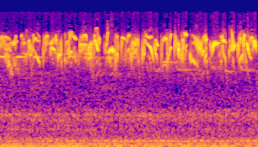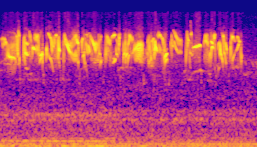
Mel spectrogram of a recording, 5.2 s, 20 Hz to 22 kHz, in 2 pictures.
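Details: Eurasian tree sparrows occupying nest boxes in a garden in Přerov, 19 March 2020, chirp continuously in dense overlapping chatter of short high notes over a faint hum; chaffinch, serin, hawfinch and dunnock may sing behind.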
